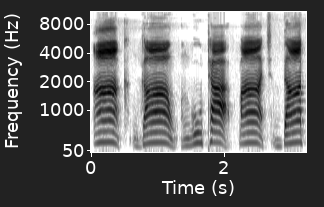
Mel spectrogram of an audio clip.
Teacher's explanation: अनुनासिक का उच्चारण नाक और मुंह दोनों से होता है, जैसे आंख, गांव, अंगूठा, पांच, दांत आदि।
